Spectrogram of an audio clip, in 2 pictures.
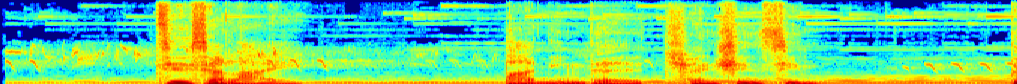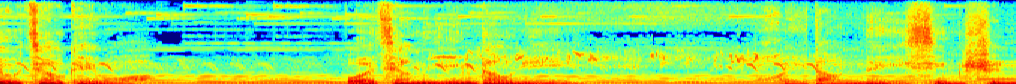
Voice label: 男 专题 瑜伽 温柔舒缓

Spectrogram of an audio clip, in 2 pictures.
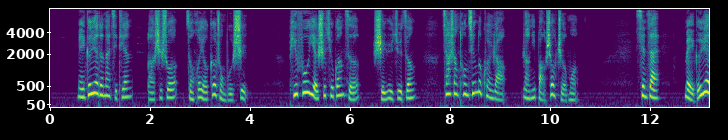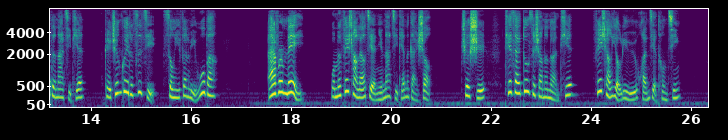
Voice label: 女 英语广告 女性用品; Evermay

